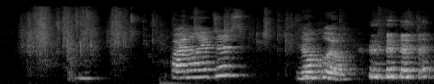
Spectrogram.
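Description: Girls' voices: short stretches of indistinct talk or vocal sounds, about two seconds in and again near the end, after soft breathy noise at the start.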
